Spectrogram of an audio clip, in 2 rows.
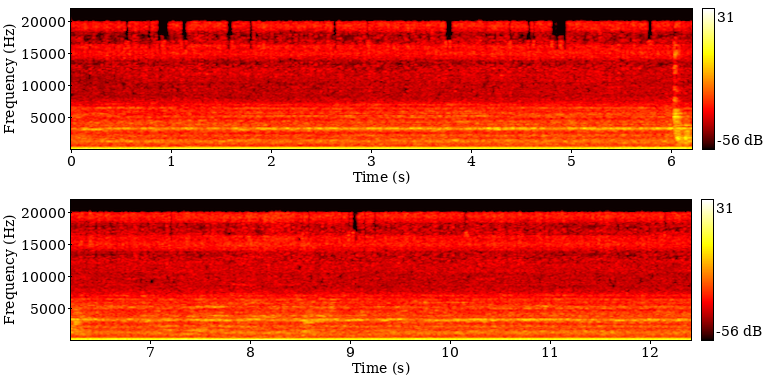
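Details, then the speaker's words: Mazda RX-8 swapped with a Honda S2000 F20 engine, rarely run since the swap and not yet tuned: deep, steady engine note with one quick rev in the middle that settles straight back to an even run. Normal running and revving. "That you? Sounded really good."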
